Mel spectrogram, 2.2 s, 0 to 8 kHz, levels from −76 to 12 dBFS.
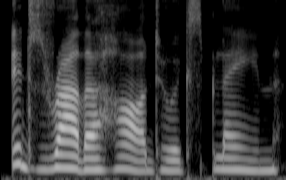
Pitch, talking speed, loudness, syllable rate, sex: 190 Hz, 140 wpm, -18 LUFS, 3.6 syllables/s, female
